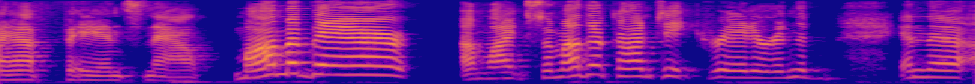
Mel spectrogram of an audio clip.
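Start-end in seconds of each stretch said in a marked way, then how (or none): 1.2-2.1 loud brag. Pretend. Boasting about her new fans.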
